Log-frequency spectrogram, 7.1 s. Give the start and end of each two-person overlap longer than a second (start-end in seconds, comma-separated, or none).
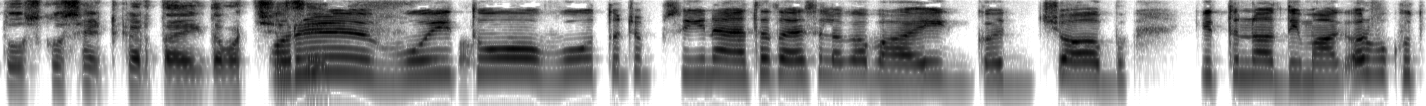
none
